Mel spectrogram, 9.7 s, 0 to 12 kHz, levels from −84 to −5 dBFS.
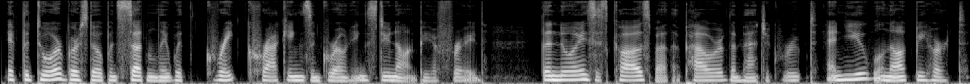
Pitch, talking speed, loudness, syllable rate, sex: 160 Hz, 200 wpm, -20 LUFS, 4.7 syllables/s, female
